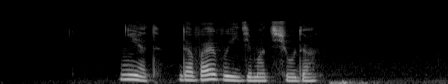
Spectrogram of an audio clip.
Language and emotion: Russian, neutral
